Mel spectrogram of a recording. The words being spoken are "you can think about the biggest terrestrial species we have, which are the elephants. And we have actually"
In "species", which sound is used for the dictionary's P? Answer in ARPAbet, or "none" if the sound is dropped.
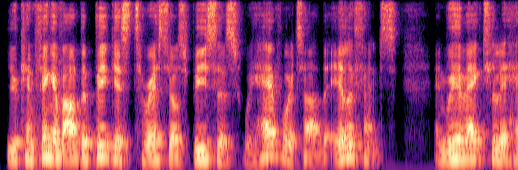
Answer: P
